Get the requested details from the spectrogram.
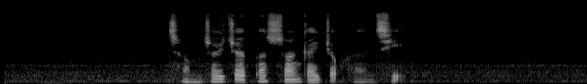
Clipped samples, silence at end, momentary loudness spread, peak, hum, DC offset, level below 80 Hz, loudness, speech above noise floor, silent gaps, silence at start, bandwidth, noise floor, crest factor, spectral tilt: under 0.1%; 1.85 s; 9 LU; -12 dBFS; none; under 0.1%; -74 dBFS; -30 LUFS; 29 dB; none; 1.7 s; 12.5 kHz; -60 dBFS; 22 dB; -3 dB/octave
